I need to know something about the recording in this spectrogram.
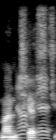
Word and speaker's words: Manchester: He misses the T-E-R. It's Manchester United.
